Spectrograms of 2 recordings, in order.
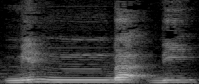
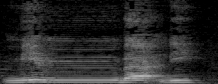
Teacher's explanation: Mengubah sesuatu. Ya, ini yang tadinya nun mati atau tanwin, ketika bertemu dengan ba, maka dia menjadi mim, berubah. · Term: iqlab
